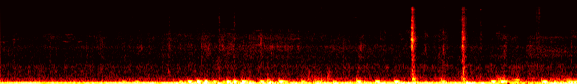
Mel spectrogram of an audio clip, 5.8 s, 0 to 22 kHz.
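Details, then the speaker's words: 2005 Lexus RX330 at 229k miles: low road rumble with hard thumps over bumps, the front strut mount clunking; all four strut mounts noisy after sway bar bushings and ball joint were replaced. "that's the front strut doing that I don't know if you can pick that up in video but let's go down here for"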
